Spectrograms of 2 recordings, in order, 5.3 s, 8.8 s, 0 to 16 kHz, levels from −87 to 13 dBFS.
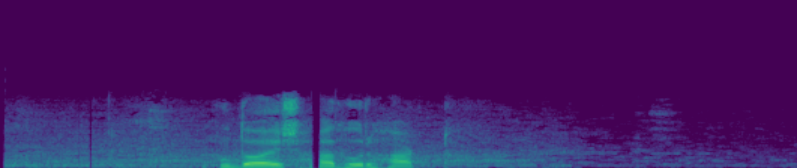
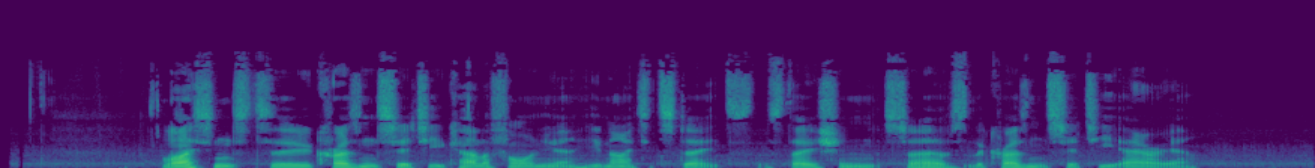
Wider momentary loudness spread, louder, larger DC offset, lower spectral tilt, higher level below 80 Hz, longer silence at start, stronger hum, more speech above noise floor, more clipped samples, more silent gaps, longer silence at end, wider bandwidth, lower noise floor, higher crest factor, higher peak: first, 24 LU vs 10 LU; first, -22 LUFS vs -25 LUFS; neither; about the same, -5 dB/octave vs -5 dB/octave; second, -64 dBFS vs -56 dBFS; second, 0.05 s vs 1.1 s; neither; first, 41 dB vs 30 dB; neither; neither; first, 2 s vs 0.8 s; second, 7.4 kHz vs 11.5 kHz; first, -62 dBFS vs -54 dBFS; about the same, 22 dB vs 26 dB; second, -4 dBFS vs 0 dBFS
